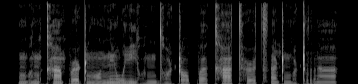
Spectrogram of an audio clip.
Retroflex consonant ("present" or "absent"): present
